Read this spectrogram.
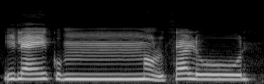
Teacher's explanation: میم ساکن کے بعد میم آ کر ہے، میم ساکن کے بعد میم آ کر ہے، اور اس میں بھی میم ساکن کے بعد میم آ کر ہے، تو میم ساکن کے بعد میم آئے تو غنہ کے ساتھ میم کو میم سے ملا کر غنہ کے ساتھ پڑھا جائے گا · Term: ادغام شفوی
